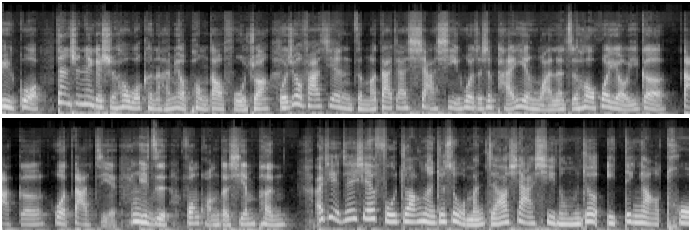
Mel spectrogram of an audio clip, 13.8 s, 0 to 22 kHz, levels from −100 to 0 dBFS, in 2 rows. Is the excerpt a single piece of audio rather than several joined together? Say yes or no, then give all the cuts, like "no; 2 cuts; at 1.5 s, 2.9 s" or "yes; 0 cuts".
no; 1 cut; at 2.8 s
